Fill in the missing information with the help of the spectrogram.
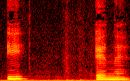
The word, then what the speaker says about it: Invanep: Vamos a decir que, por si alguien quiere entrar en la web para mirar, Invanep se escribe INVANEP. En Artes Gráficas 23, pero la página web es Invanep. – Con P, de Pamplona, de papá.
